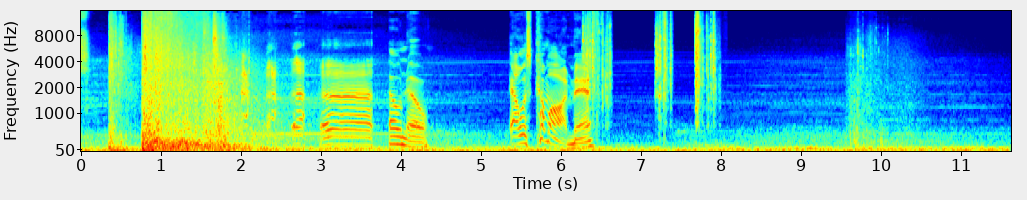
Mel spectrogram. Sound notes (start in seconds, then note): 0.7 explosion; 2.0 laughs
